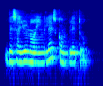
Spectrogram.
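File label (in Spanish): "desayuno inglés completo", Spanish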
